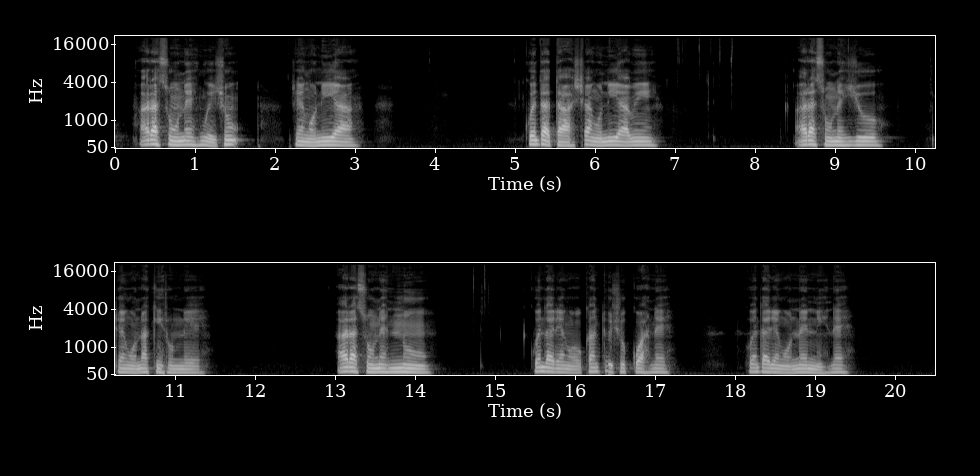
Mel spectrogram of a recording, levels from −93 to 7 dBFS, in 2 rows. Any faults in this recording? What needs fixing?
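Short stalls from a late packet occur at 5.79 to 5.84 s and 16.31 to 16.36 s. The jitter buffer ran dry, so the receiver held the last sound for 22 ms and 30 ms until the packet arrived. Nothing is lost, but each stall adds delay and is heard as a briefly prolonged sound.

Short concealed packet loss occurs at 5.86 to 5.89 s, 11.26 to 11.32 s and 16.40 to 16.44 s. About 20 ms, 40 ms and 20 ms of audio never arrived. The decoder filled each gap by extending the preceding sound, which is heard as a brief smear or wobble.

A larger adaptive jitter buffer and forward error correction on a steadier network path would prevent both.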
